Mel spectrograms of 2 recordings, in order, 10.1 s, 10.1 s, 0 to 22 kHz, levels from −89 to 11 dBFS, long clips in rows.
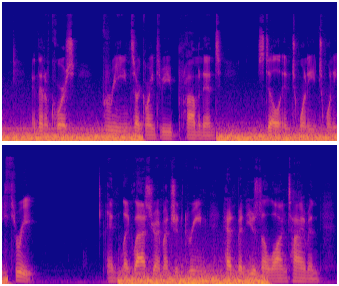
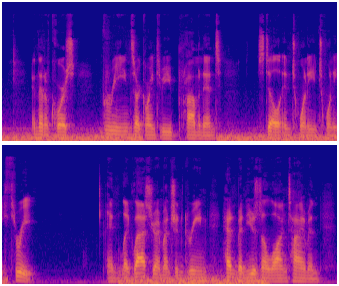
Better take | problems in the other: second | low rumble; loud; until 2 s, from 3 to 5 s and from 7 to 9 s; 6 dB below the speech; faint in the second

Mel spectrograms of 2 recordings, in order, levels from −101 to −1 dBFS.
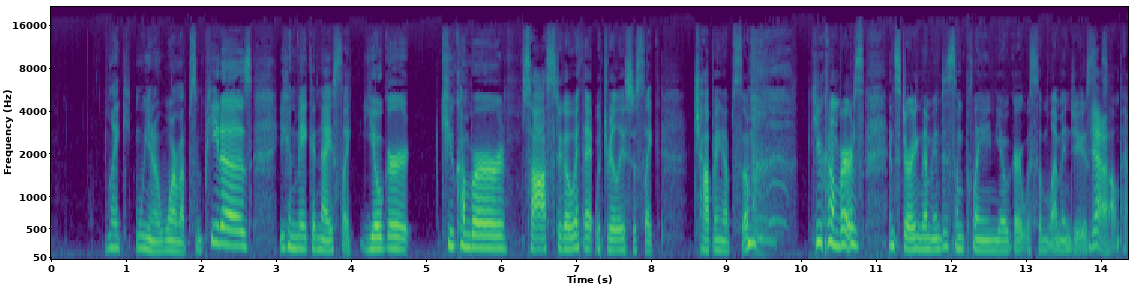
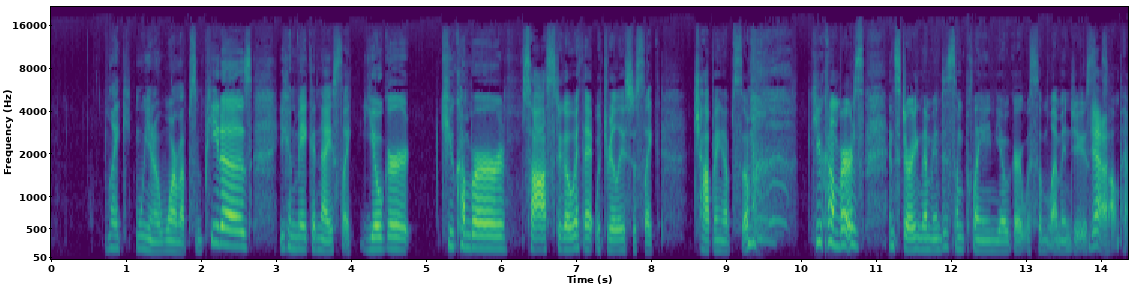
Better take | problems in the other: first | thin; very; fading below 650 Hz

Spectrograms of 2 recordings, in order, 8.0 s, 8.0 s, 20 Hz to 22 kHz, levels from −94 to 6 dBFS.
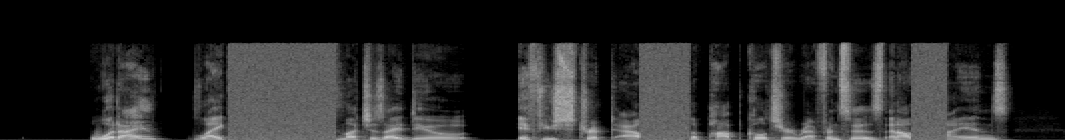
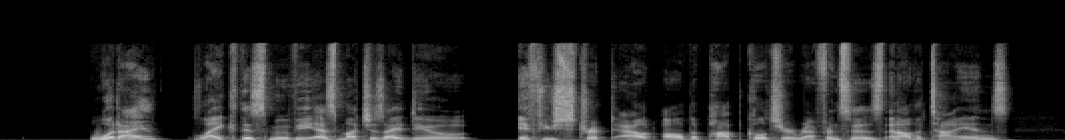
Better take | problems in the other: second | audio cutting out; filled with static; at 1.5 s for 1 s, at 5 s and at 7 s

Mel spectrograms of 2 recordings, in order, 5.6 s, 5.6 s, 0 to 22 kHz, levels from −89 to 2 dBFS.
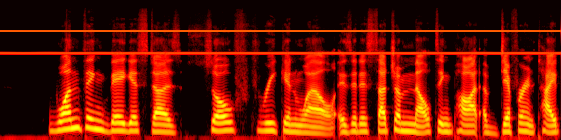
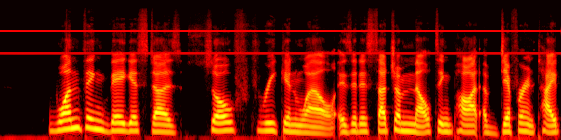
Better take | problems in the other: second | high-pitched whine; loud; throughout; 9.5 kHz, 9 dB below the speech; faint in the second

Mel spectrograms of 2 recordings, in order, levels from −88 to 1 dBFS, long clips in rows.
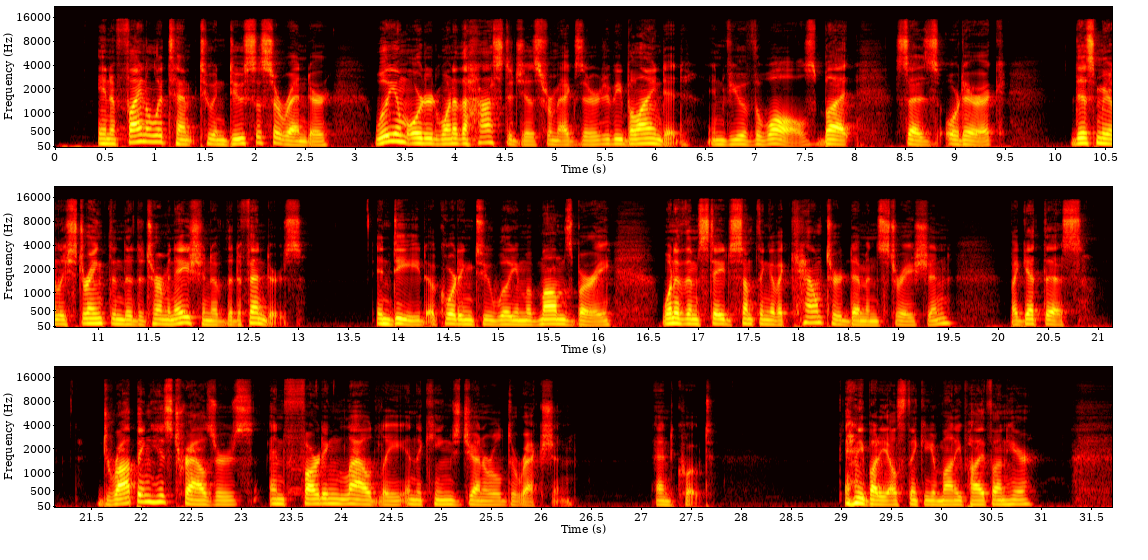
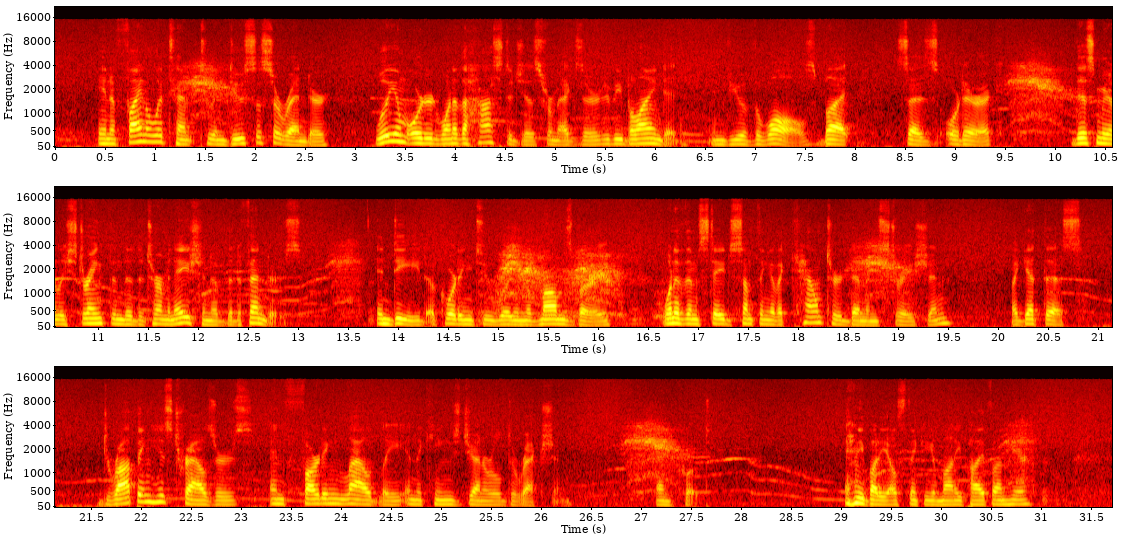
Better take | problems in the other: first | hiss; noticeable; throughout; 10 dB below the speech

